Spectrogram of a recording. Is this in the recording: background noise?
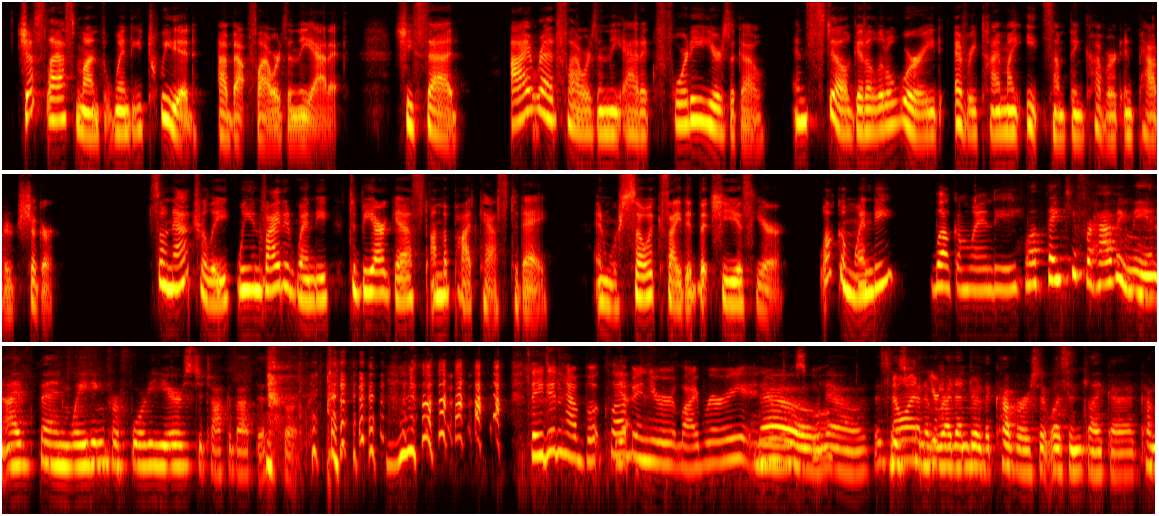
no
